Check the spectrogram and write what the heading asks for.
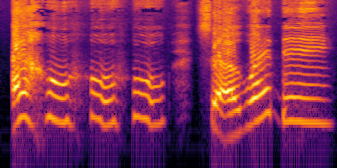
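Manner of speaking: high, drawn-out mock boo-hoo; fake scared wailing. Woman hastily plays along when asked if she's scared, mock wailing. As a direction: play along with a pretend frightened wail. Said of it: "vội kêu lên phối hợp".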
